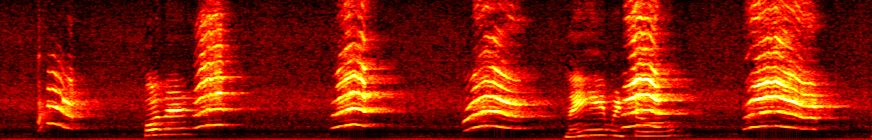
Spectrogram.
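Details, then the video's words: Nonstop-talking pet parrot delivering a lively series of about eight loud, varied harmonic syllables, rising and falling, nearly one per second, like rapid chatter, over a low steady hum. "ये तोता सब कुछ बोलता है! Non stop bolne wala tota!!"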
